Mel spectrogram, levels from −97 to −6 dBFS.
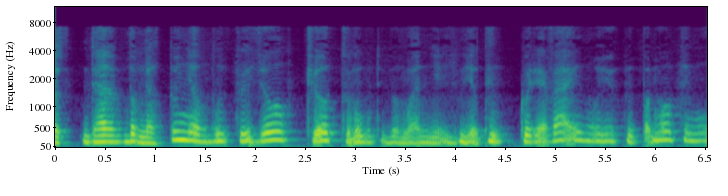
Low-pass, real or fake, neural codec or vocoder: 7.2 kHz; fake; codec, 16 kHz, 0.5 kbps, FunCodec, trained on LibriTTS, 25 frames a second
